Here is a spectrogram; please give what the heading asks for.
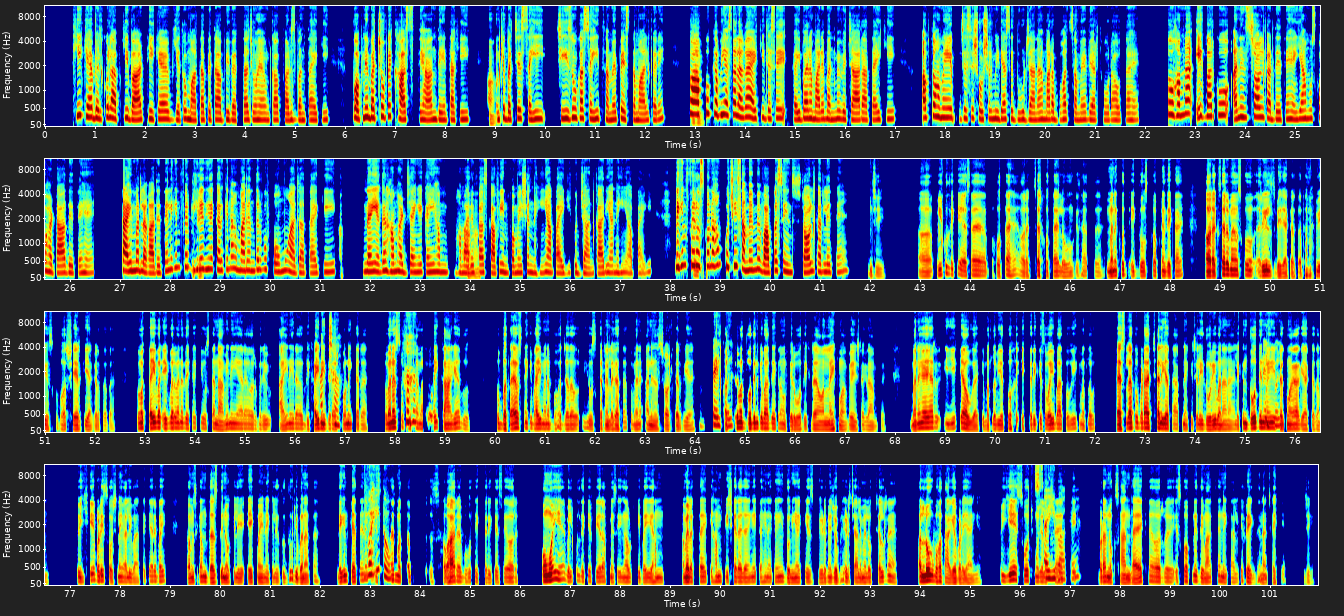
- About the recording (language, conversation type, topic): Hindi, podcast, सोशल मीडिया की अनंत फीड से आप कैसे बचते हैं?
- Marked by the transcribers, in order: in English: "टाइमर"; in English: "फोमो"; in English: "इन्फॉर्मेशन"; other background noise; in English: "रील्स"; in English: "शेयर"; in English: "शो"; laugh; in English: "यूज़"; in English: "फोमो"; in English: "फियर ओफ मिसिंग आउट"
